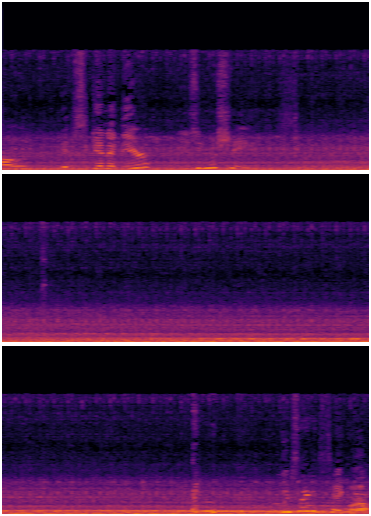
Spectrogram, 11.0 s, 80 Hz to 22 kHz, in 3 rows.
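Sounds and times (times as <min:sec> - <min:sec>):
diesel tractor engine drone: 0:00.0 - 0:11.0.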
